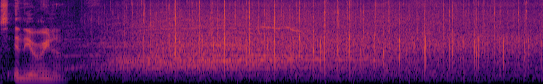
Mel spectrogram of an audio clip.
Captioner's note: audience cheering and applauding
